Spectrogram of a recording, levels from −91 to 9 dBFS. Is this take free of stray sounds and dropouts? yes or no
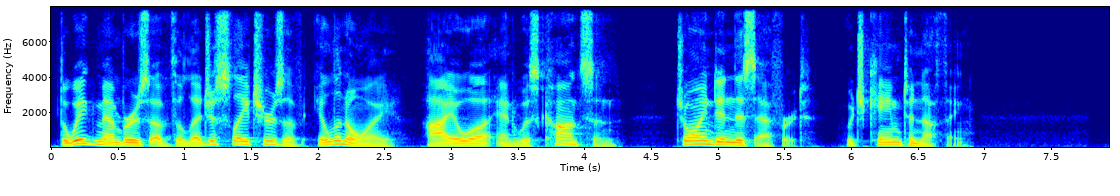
yes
